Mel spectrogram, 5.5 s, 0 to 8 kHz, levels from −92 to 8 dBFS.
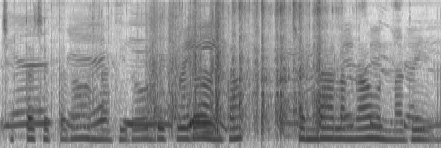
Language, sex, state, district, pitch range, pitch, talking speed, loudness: Telugu, female, Andhra Pradesh, Annamaya, 190-215 Hz, 205 Hz, 85 wpm, -19 LUFS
